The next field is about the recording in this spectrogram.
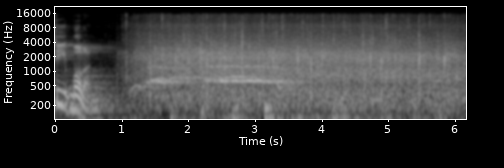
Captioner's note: audience applauding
